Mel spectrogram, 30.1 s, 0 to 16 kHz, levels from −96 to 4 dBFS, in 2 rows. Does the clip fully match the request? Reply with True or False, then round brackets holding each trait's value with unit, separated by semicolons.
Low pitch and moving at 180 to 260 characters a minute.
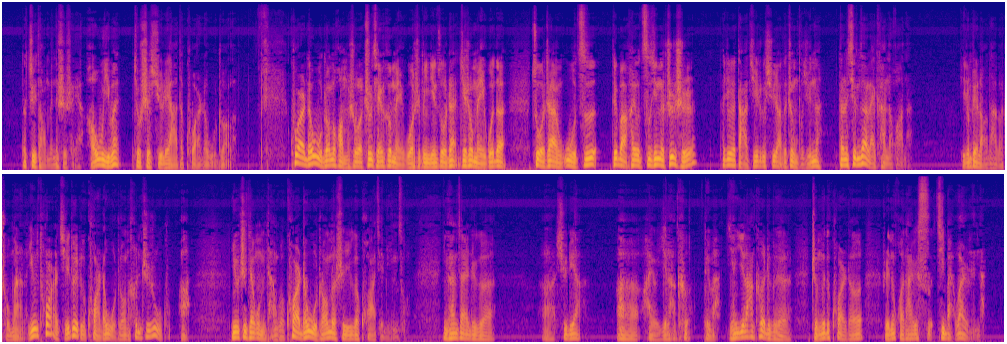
False (105 Hz; 360 characters per minute)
